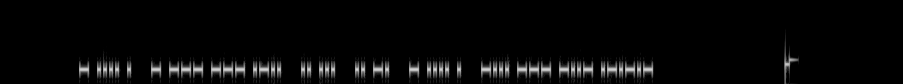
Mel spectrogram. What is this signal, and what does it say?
Morse code, heard as a keyed tone, about 40 wpm, 700 Hz. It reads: THE TOOL IS IN THE BOX.
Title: Sentences from Top 1000 Words - Review Part 6 - 40wpm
